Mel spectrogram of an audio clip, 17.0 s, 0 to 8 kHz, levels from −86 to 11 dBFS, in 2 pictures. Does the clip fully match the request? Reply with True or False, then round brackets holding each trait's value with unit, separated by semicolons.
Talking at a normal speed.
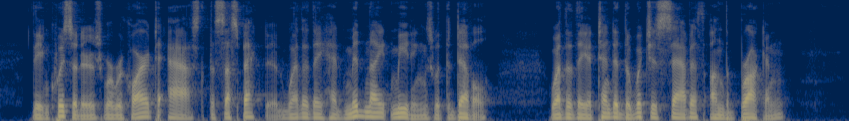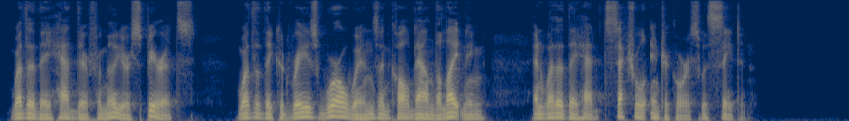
True (175 wpm)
